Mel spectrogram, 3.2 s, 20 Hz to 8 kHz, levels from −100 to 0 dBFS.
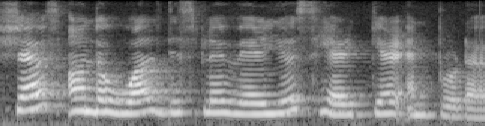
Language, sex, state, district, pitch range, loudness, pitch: English, female, Arunachal Pradesh, Lower Dibang Valley, 215-255 Hz, -16 LUFS, 240 Hz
